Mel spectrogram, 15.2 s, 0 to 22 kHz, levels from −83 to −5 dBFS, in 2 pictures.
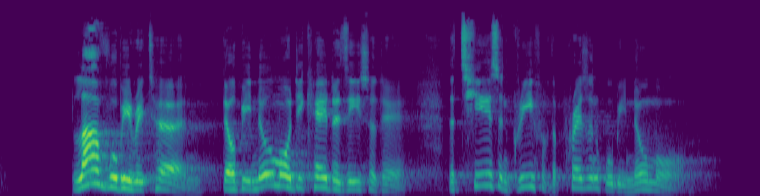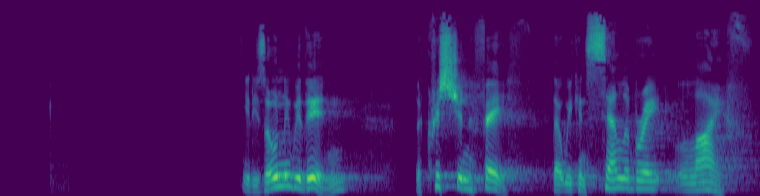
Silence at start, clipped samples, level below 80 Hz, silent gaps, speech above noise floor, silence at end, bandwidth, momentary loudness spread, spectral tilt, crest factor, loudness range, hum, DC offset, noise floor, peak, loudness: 0.75 s; under 0.1%; -88 dBFS; none; over 61 dB; 0.2 s; 16 kHz; 19 LU; -2.5 dB/octave; 26 dB; 15 LU; none; under 0.1%; under -90 dBFS; -6 dBFS; -29 LUFS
